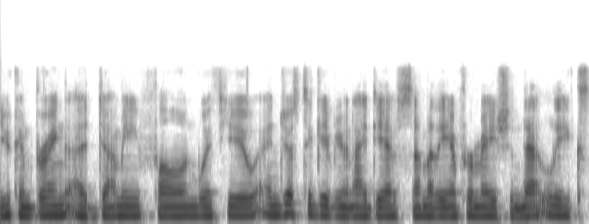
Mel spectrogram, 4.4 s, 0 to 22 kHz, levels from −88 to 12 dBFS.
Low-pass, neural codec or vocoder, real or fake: 7.2 kHz; none; real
